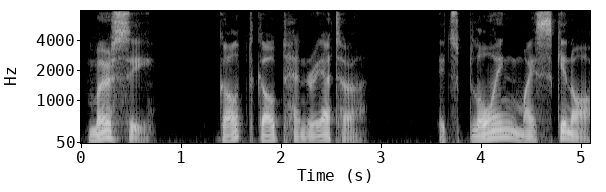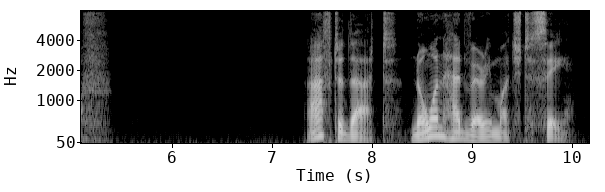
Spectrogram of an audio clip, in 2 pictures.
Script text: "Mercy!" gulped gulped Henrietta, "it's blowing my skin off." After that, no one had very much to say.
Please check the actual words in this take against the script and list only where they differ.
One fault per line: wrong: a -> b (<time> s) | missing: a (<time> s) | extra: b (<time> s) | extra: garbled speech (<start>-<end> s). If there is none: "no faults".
no faults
